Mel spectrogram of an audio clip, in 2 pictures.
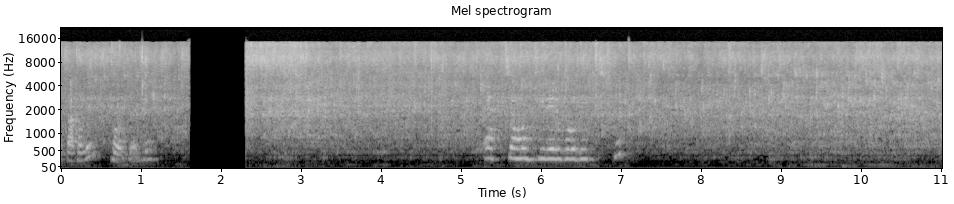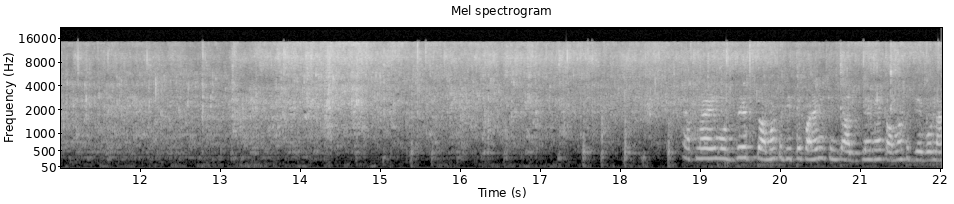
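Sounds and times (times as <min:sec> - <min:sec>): paste sizzling in hot oil: 0:00.0 - 0:01.6, 0:02.3 - 0:22.0
spatula stirring and scraping: 0:09.7 - 0:22.0.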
